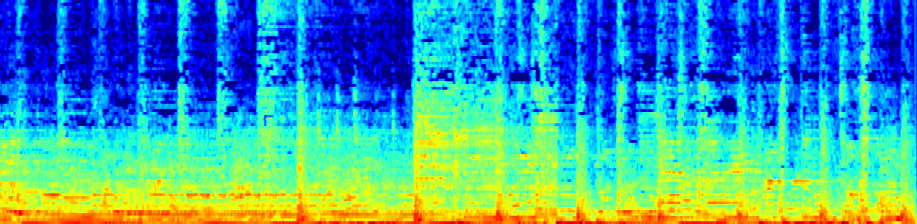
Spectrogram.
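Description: A woman sings through a microphone over a live reog band, with drums keeping a steady beat under her voice.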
